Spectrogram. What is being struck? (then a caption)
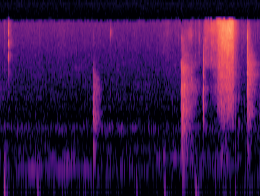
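Block of kinetic sand cut with a thin metal blade. A solid, palm-sized slab of purple kinetic sand is held in the fingers and repeatedly sliced and scraped with a thin metal blade. Five quiet, crisp crumbling cuts and scrapes are heard, with a longer, louder bright scrape near the end.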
